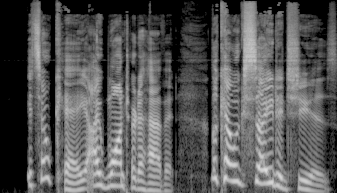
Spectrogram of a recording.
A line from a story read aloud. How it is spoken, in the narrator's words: Danny said with a chuckle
